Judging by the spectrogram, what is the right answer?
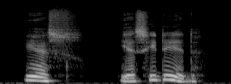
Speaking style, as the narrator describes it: Hector agreed, but his voice was oddly distant

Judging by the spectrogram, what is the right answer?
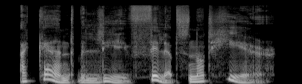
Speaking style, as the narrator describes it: Sergio whispered

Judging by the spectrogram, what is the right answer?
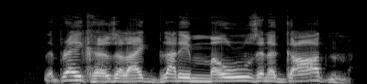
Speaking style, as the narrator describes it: growled Lord Marshal Ruxted

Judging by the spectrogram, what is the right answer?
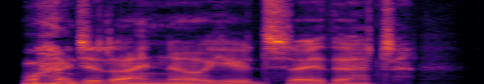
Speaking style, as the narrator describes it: Doroth chuckled

